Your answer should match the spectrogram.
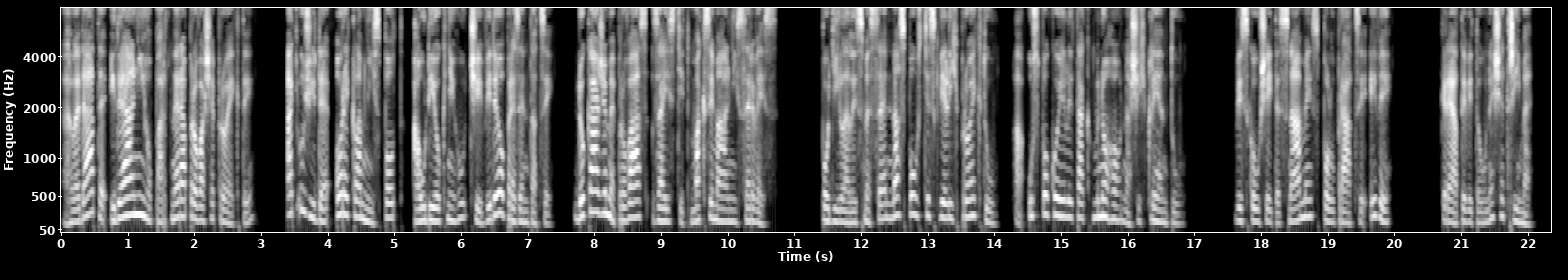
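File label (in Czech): komercni seriozni, Komerční voiceover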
